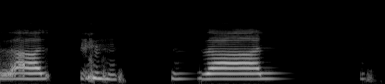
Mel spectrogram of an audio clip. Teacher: दाल में हम क्या पढ़ रहे हैं कि जुबान की नोक को ऊपर वाले सामने के 2 दांत उनकी जड़ से लगाकर बारीक आवाज में पढ़ेंगे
